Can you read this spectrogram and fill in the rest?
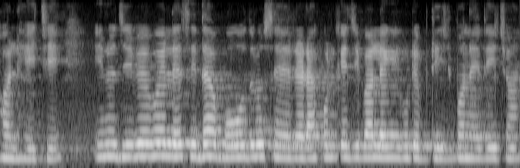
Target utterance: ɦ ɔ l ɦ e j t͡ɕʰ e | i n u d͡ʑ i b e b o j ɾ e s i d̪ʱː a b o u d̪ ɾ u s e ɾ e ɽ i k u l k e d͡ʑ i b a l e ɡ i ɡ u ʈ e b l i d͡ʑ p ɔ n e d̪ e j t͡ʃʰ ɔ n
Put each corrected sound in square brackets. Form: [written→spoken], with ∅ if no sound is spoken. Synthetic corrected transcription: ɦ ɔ l ɦ e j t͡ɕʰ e | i n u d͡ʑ i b e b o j [ɾ→l] e s i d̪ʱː a b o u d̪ ɾ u s e ɾ e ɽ [i→a] k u l k e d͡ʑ i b a l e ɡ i ɡ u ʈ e b [l→ɾ] i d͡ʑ [p→b] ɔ n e d̪ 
